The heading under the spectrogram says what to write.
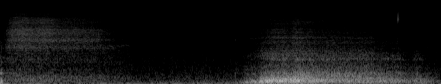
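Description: Slow, deliberate breathing: a long airy inhale, a short pause, then a longer, heavier exhale that rushes out through the nose. No talking.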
